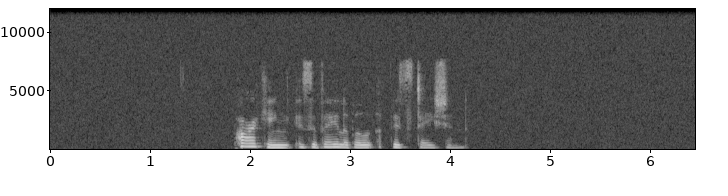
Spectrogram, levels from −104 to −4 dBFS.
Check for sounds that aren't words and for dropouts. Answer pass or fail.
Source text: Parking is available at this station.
pass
